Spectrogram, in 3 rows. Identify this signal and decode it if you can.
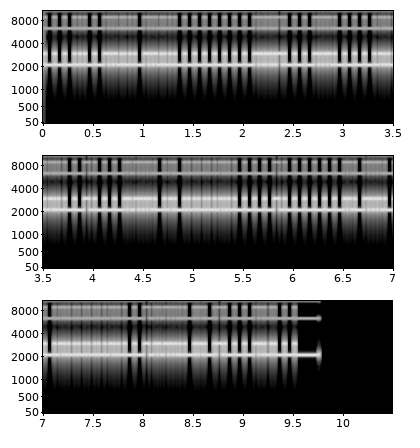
RTTY (75 baud, 850 Hz shift), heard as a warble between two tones, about 2550 Hz centre. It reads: … CQ CQ DE LU7OL LU7OL LU7OL PSE K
